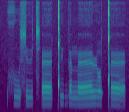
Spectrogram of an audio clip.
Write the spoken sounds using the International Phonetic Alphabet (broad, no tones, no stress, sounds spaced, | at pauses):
x u s ʉː t͡sʼ œː ǃ y b œ m œː ɹ ɔ̃ ǃ œ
